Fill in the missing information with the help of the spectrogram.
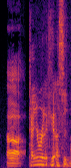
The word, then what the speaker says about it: kynurenic acid: and you end up with this byproduct called kinurate, I don't know if I'm pronouncing it right. It was Rita, I don't pronounce it. – Kynurenic acid, right. – Yeah, kynurenic acid.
